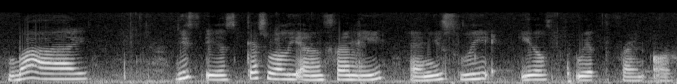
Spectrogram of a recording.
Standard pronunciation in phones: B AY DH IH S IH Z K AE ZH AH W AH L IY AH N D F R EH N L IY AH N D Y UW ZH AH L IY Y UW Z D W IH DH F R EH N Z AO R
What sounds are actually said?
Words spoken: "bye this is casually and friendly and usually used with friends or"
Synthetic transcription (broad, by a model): B AY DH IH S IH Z K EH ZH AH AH L IY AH N F R EH N L IY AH N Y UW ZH L IY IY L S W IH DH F R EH N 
